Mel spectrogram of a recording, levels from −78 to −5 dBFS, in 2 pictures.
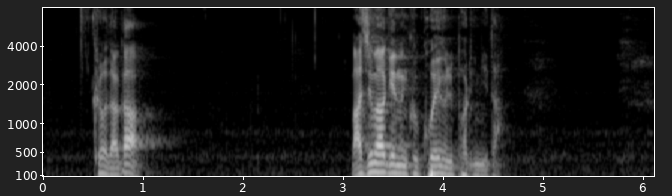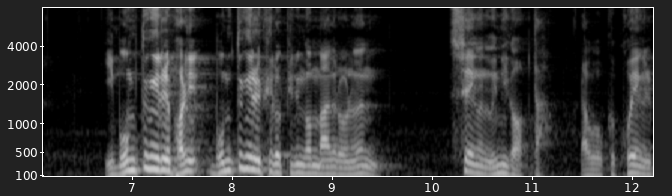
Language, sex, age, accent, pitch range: Korean, male, 40-59, native, 105-165 Hz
